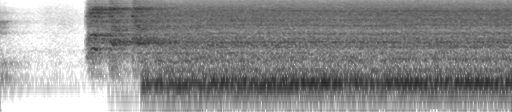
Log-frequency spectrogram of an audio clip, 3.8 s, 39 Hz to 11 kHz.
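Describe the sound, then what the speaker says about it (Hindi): A Royal Enfield Super Meteor 650 motorcycle engine cranks and catches after a brief quiet moment, then settles into a steady, loud, rumbling idle up close. "इंजन का स्टार्टअप तो वैसे ही था"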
